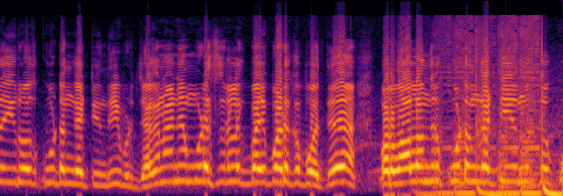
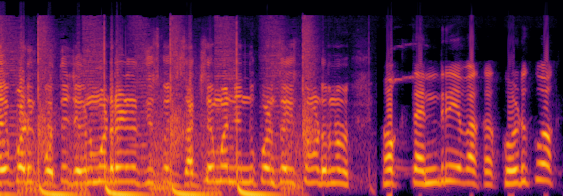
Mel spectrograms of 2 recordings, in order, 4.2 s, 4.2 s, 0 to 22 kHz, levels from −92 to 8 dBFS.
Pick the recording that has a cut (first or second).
second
